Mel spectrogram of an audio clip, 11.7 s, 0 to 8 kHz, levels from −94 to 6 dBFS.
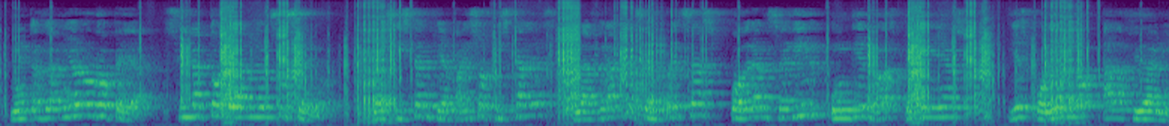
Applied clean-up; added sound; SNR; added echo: none; Squeak; 2 dB; reverberation time 0.7 s.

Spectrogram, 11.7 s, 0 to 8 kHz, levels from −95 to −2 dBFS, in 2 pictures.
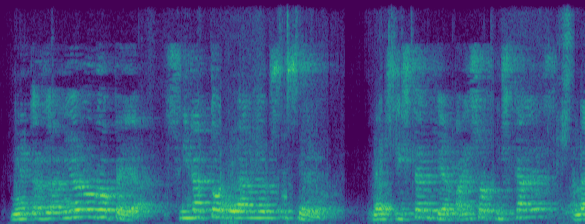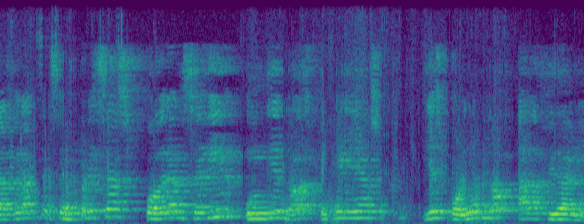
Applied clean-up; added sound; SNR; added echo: neural separator model SepFormer DNS4.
